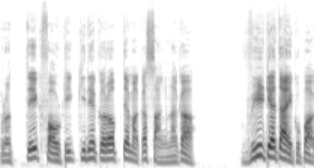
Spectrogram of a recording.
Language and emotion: Goan Konkani, angry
